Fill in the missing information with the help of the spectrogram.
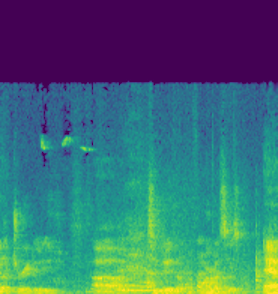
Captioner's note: audience laughs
